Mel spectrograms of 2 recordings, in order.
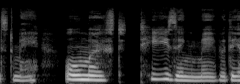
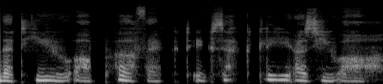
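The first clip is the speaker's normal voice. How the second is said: gravelly voice just above a whisper, hushed; 3 semitones lower, 7 dB quieter than usual. A man, bringing his face close to the narrator's: gravelly near-whisper. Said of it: "Max said in a gravelly voice a little above a whisper".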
